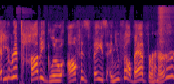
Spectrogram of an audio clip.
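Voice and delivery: high, slow, half-laughing disbelief; mock outrage at a friend; incredulous. Real, not acted. Incredulous challenge to co-host.

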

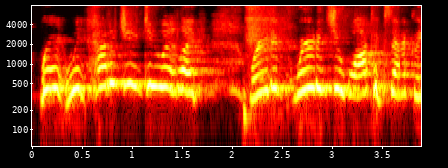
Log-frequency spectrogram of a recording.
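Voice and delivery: high eager questions; excited questions. Retold or imitated. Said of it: "[name]'s like".

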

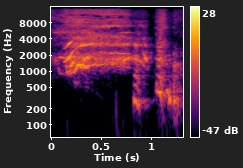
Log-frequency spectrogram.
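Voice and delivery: very high shrieking burst of laughter. Real, not acted. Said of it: "es que no puedo parar".

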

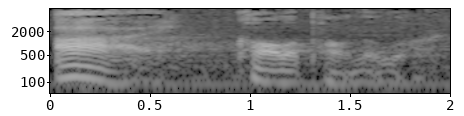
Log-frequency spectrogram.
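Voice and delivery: "I" held alone, then a pause and a soft "call upon the Lord"; stress on I. Shown as a demonstration. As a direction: set "I" apart, let the rest drop away. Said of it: "Let's say it again".

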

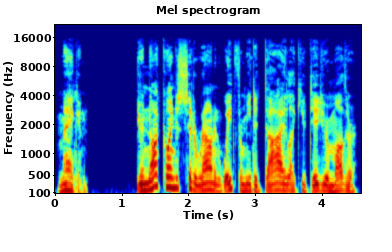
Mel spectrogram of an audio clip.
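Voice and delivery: tearful pleading. A narrator's reading. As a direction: beg him through tears to stop. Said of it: "She was sobbing".

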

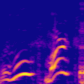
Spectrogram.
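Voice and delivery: real high-pitched laughing question. Real, not acted. Host teasing co-host about Marky's name, laughing. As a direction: squeak it out through laughter.

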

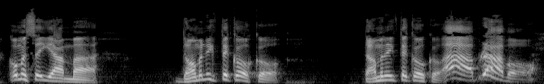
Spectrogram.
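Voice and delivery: lilting, hammed-up Italian; Italian accent. Podcaster imitating the officer testing the Americans, florid Italian accent. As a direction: relish each word with an Italian flourish. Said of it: "all fast with his Italian".

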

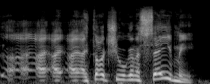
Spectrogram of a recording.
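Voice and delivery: acted bewildered protest to God; a little upset. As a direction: stammer a hurt complaint in a high voice. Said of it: "he's a little upset".

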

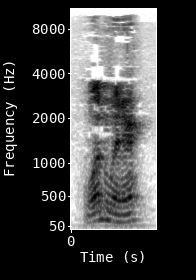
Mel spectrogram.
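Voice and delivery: ordinary delivery

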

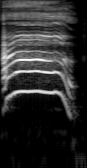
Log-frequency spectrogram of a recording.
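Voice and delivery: loud, high-pitched scream of fright; high falling scream. Acted. Falling into the hole, he lets out a loud high scream. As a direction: shriek as the ground gives way. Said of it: "I screamed my heart out".

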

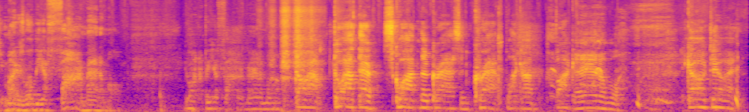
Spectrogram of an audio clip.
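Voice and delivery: furious, rising to a shout; raging husband. Acted. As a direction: explode at her with contempt. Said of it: "so he has a rage problem".

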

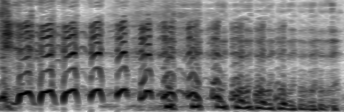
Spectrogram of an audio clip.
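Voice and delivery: long high burst of laughter. Real, not acted. Laughs at "my boss" joke.

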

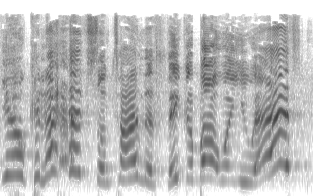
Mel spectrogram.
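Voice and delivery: high, laughing protest; laughing and pleading with his wife; laughing plea. Retold or imitated.

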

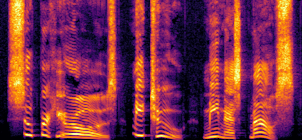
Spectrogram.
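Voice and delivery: put-on very high, loud, drawn-out toddler squeal; excited toddler. A narrator's reading. Toddler introduces herself to fellow superheroes, squealing with excitement. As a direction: shout it like an overjoyed small child. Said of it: "the toddler says excitedly".

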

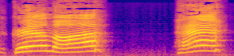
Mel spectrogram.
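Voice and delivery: high, loud pleading grandchild; whiny grandkid voice. Pretend. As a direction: squeal it like a needy grandkid. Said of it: "impersonating their grandchildren".

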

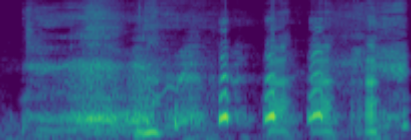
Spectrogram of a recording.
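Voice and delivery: high, airless burst of laughter; high breathless laugh. Real, not acted. Podcaster laughing at the poison gag, high and breathless.

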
